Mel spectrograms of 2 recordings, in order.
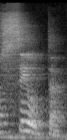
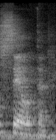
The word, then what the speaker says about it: Ceuta: um outro território então Ceuta que alguns pronunciam como Celta e melila são dois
